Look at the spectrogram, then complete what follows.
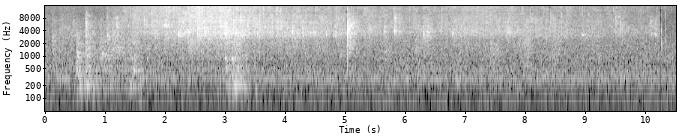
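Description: Water running from a kitchen tap, growing stronger a couple of seconds in and then easing off, with a single sharp knock about five seconds in.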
